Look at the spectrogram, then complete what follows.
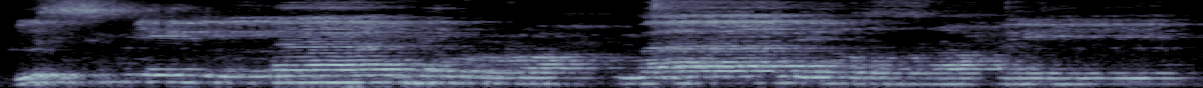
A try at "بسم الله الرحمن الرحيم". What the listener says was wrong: نطقها صحيح، لكن نسبة تفخيمها غير صحيح. فالراء لابد أن تفخم. اسمع: بسم الله الراء. أنت تقول بسم الله الرحمن الرحيم عادية. أنا أريد أن نفخم. بسم الله الراء.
